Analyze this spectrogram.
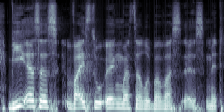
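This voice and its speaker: Fairly slow speech over music in the background. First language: Polish (speaking German). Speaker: podcast co-host. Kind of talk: casual chat.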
